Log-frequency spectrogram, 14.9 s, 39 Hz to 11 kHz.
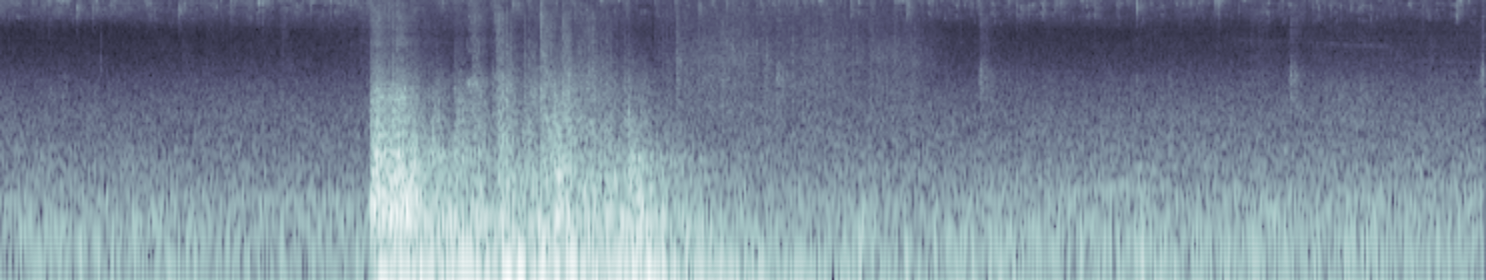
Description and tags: Bike on Bridge 2
Another bicycle passes by on the wooden bridge underneath and behind the microphone perspective. My gains were turned up to capture the bats so this was loud enough to get hit by the limiter on the mixpre, still sounds pretty cool tho.
From a recording made underneath the 'Congress Bridge' in Austin Texas which is home to a large bat colony.
bats, wood, bicycle, field-recording, bridge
